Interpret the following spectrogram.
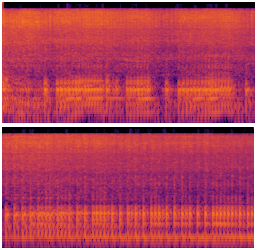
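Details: Yamaha Jupiter MX (old model) single-cylinder motorbike test-run right after replacing the clutch plates: a steady, even beat with a few throttle blips early on and no slipping or clatter; it sounds healthy.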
